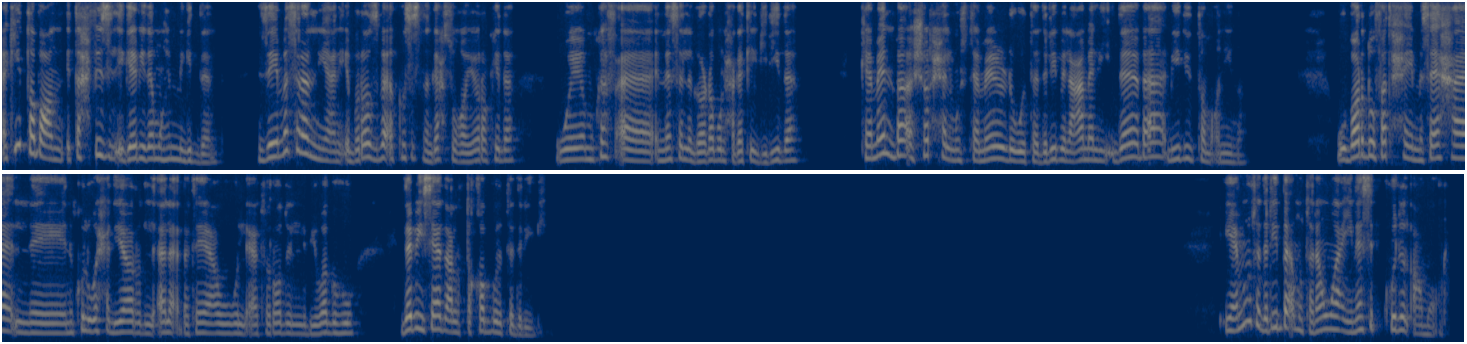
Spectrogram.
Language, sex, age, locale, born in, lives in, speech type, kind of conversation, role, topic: Arabic, female, 35-39, ar-EG, Egypt, Egypt, read, expert-assistant, expert, لو كنت مدير مستشفى، إيه الأفكار الجديدة اللي ممكن تطبقها عشان تحسن الخدمة وتنظم الشغل؟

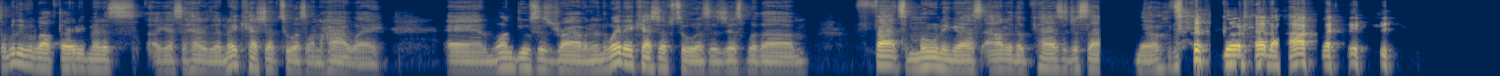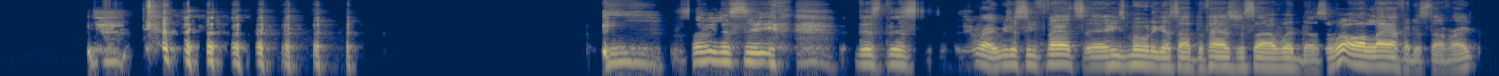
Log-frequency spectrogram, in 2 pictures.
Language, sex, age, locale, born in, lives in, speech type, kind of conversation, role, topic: English, male, 40-44, en-US, United States, United States, conversation, podcast, guest, How have important decisions shaped the direction of your life?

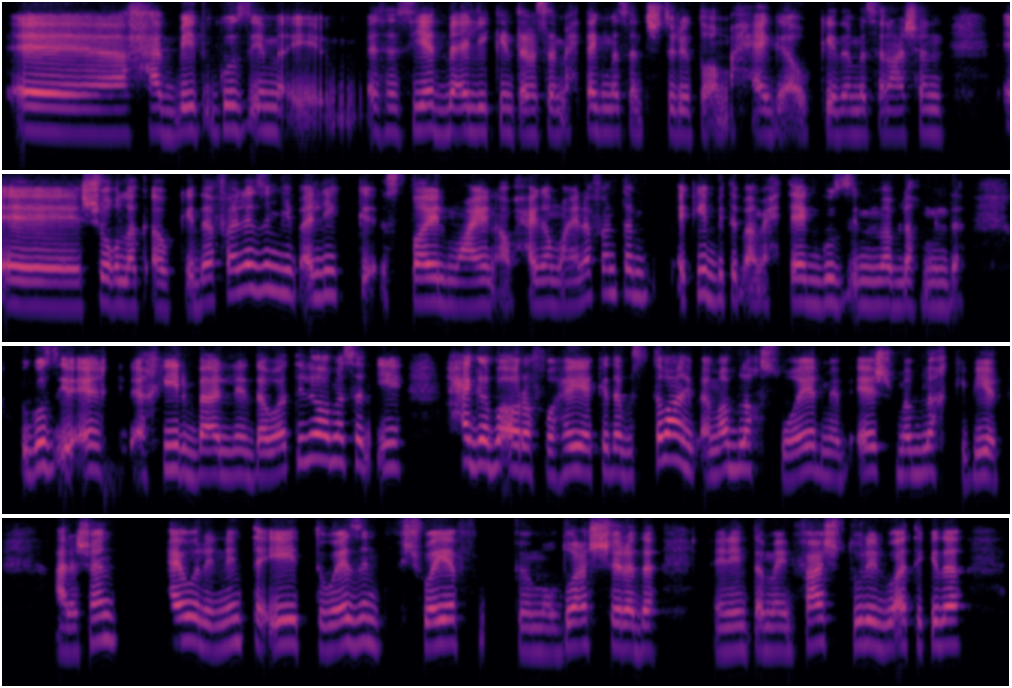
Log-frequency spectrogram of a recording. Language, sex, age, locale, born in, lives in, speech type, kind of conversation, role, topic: Arabic, female, 30-34, ar-EG, Egypt, Portugal, conversation, advice, advisor, إزاي أتعامل مع الشراء الاندفاعي المتكرر اللي مُتعب ميزانيتي؟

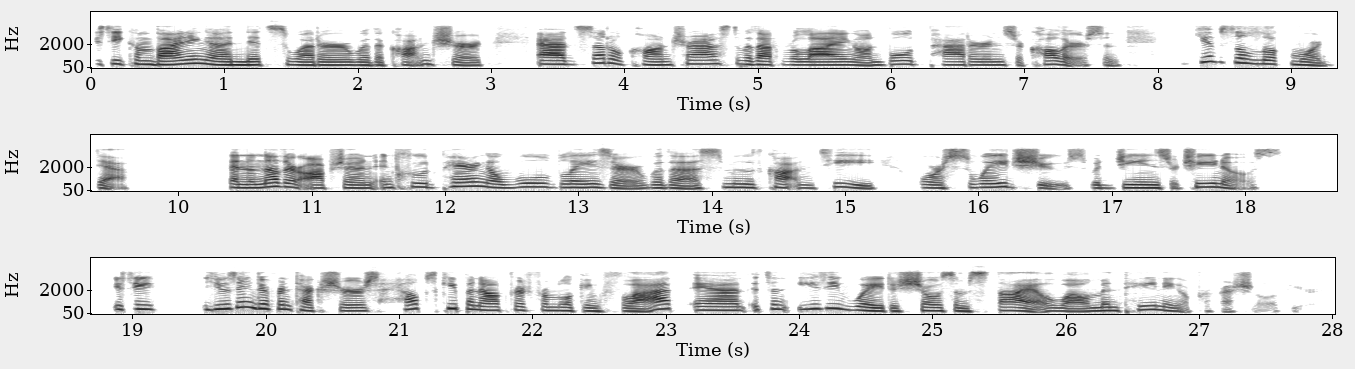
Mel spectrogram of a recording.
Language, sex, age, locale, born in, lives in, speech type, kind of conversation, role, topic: English, female, 30-34, en-US, Philippines, United States, read, expert-assistant, expert, What one style or trend would you wear forever?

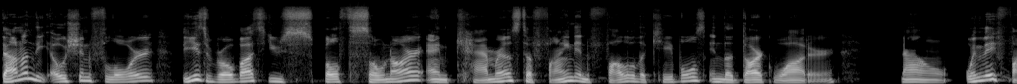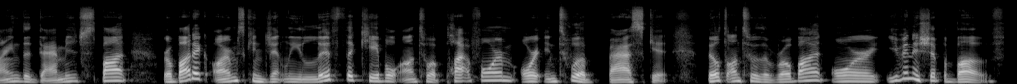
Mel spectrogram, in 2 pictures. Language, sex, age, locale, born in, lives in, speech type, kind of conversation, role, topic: English, male, 30-34, en-US, United States, United States, read, expert-assistant, expert, How does the internet send information between countries so quickly?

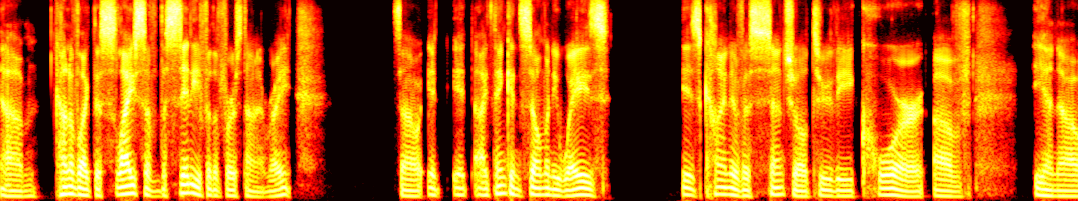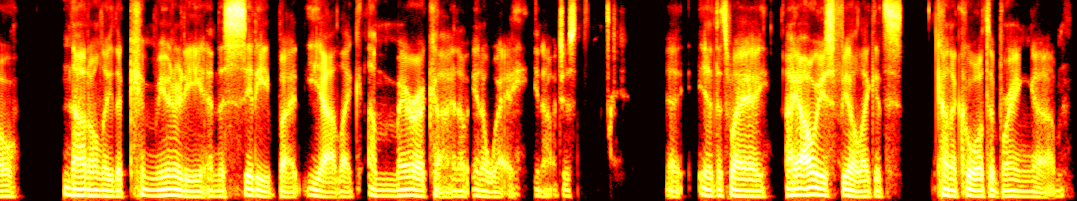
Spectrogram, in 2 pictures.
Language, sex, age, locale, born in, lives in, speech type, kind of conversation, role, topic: English, male, 45-49, en-US, United States, United States, conversation, podcast, guest, What makes sports such a meaningful part of people's lives?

